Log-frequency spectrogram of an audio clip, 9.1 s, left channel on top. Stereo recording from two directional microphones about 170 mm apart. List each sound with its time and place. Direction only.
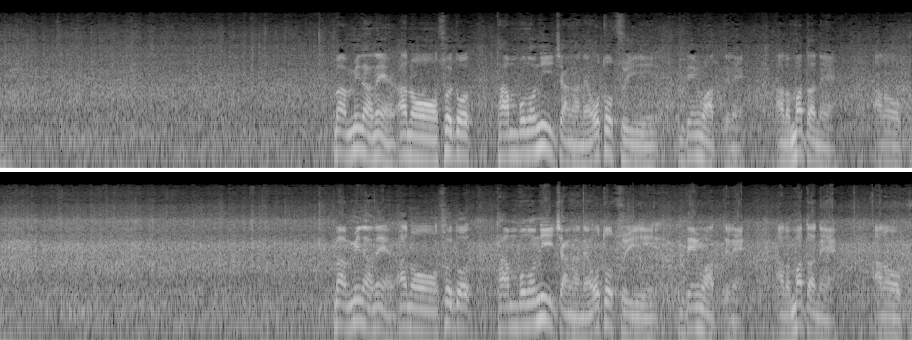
3.5 s speech: 40° left (ahead or behind)
5.0 s speech: 25° left (ahead or behind)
